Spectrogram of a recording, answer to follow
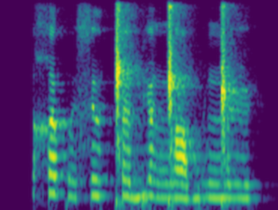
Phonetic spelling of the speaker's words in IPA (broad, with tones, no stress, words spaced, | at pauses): χə˥˨pə̤˧˩˧sɯ˧˩˧ǁə˧˩˧ bʲɒ˥˨ŋ͡ǁɒ˧˩˧bə̤˥˨ ŋ͡ǁʉ˨˩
